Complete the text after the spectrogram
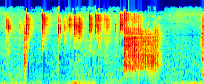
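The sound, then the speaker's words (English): Percentile dice are rolled in a tabletop role-playing game, giving a few sharp clicks and then a longer burst of clattering rattle before settling. “You roll... the percentile dice under your current sanity.”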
